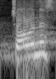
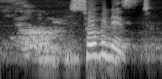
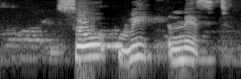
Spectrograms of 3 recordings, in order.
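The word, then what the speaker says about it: chauvinist: अच्छा ये सच्ची बताओ, आपने पहले क्या पढ़ा था, चौविनिस्ट पढ़ा था, असल में क्या होता है? सोविनिस्ट। सोविनिस्ट बोलो, सोविनिस्ट। देखो सो तो यहां तक हो जाता है, वी यहां पे हो गया, निस्ट, सोविनिस्ट। आप देखोगे तो क्या है, च को श के साउंड में भी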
